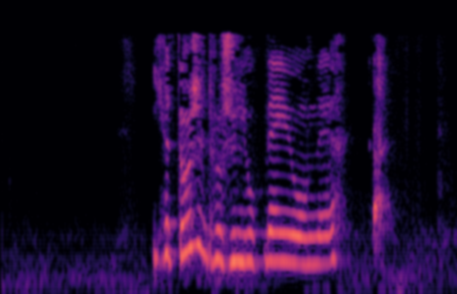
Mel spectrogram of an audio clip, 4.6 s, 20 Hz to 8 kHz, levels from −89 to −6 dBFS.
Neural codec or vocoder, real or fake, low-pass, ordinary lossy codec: codec, 16 kHz, 2 kbps, X-Codec, WavLM features, trained on Multilingual LibriSpeech; fake; 7.2 kHz; MP3, 24 kbps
